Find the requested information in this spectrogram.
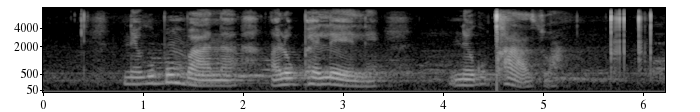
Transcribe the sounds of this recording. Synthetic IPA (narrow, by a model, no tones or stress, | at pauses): nek̬uɓumbʱanaŋalok̬upʰɛlɛlɛ | nek̬uǀʰa̰ːzwa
